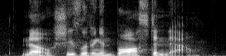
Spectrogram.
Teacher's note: in the second sentence the main stress is on Boston where she's living Boston is more important than when now time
